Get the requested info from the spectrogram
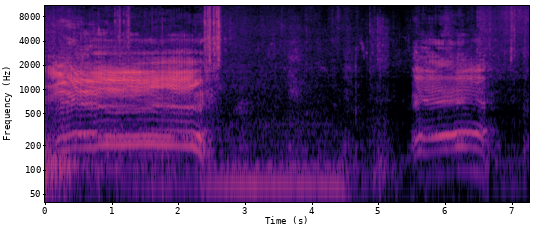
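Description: Cape buffalo bellowing in distress while lions attack it: one long, loud bawl at the start, then a second, shorter bawl near the end.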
